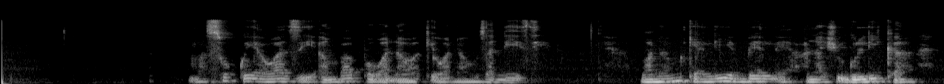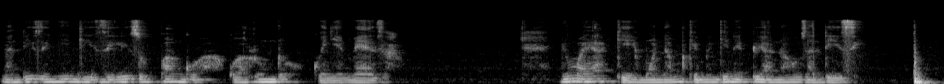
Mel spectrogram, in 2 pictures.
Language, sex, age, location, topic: Swahili, male, 18-24, Kisii, agriculture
